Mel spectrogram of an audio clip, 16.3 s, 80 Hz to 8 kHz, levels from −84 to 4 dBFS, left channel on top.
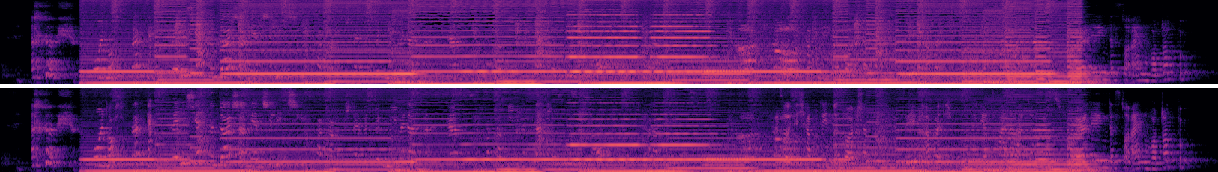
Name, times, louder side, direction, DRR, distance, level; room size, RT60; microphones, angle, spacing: voice 1, 0.2-1.5 1.7-1.9 2.2-9.3, right 1 dB, 10° right, 2 dB, 0.6 m, -41 dB
sound 1, 1.0-14.4, left 3 dB, 85° left, 0.6 m, -27 dB
Vehicle horn car horn honking, 7.3-13.7, left 4 dB, 45° left, 0.3 m, -33 dB
voice 2, 10.3-15.8, right 2 dB, 60° right, 3 dB, 1.0 m, -40 dB
8.5 x 4.7 x 4.0 m, 0.98 s
head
